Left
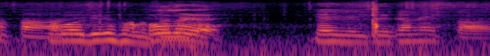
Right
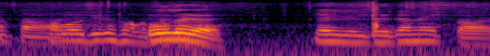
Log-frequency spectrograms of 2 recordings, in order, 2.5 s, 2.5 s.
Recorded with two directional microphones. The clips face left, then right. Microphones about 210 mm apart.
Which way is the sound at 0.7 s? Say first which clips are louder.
Right 10 dB; 50° right (ahead or behind).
